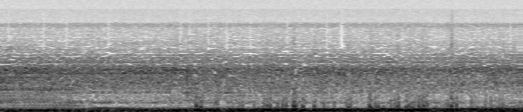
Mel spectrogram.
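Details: Only a deep, throbbing low rumble like wind or machinery is heard, with no animal calls.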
